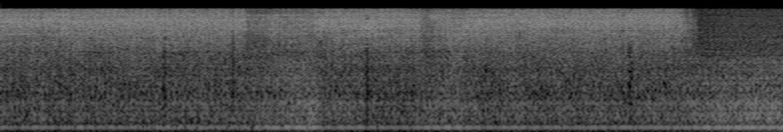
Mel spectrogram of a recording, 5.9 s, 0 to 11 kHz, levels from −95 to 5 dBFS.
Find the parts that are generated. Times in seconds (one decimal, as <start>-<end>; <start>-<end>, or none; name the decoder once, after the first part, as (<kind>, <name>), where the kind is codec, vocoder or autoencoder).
1.0-2.3 (vocoder, WaveNeXt)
